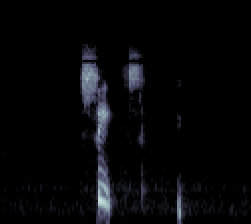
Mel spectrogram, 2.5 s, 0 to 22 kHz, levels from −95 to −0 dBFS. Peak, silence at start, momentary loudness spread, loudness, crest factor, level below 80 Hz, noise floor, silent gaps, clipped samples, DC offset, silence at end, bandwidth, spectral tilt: -10 dBFS; 0.8 s; 22 LU; -29 LUFS; 24 dB; -84 dBFS; -89 dBFS; none; under 0.1%; under 0.1%; 0.75 s; 9.6 kHz; -2 dB/octave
